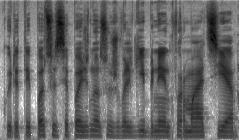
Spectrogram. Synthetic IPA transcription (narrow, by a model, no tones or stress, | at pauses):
kʊɾʲɪt̪ɐɪpːɐt̪sʊsʲɪpɐʒʲɪnosʊʒʋɐlʲɡʲiːbʲɪnʲɛːɪnfɔɾmɑːt̪sʲɪjɛ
